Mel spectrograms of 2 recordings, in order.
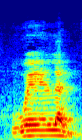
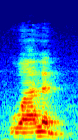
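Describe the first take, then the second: First: The first vowel sounds like 'e'. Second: The first vowel sounds like 'a'. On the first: The speaker calls it right. "A umlaut kan dibaca E" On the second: The speaker calls it wrong. "bukan walen"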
